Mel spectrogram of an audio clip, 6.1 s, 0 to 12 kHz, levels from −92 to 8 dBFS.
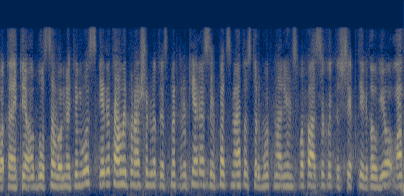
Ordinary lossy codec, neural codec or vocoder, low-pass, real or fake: MP3, 48 kbps; codec, 16 kHz, 1 kbps, FreqCodec, smaller model; 7.2 kHz; fake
